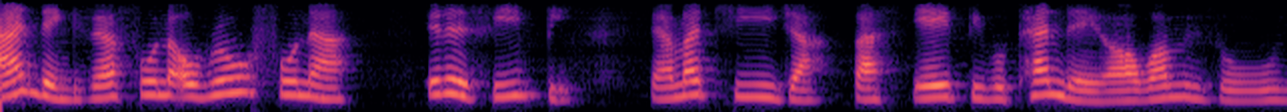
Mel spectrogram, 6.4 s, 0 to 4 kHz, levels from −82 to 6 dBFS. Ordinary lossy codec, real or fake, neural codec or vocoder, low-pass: none; fake; codec, 16 kHz, 0.2 kbps, FocalCodec; 3.6 kHz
